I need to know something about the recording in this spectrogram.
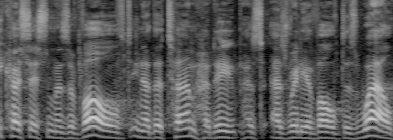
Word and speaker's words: Hadoop: especially about Hadoop, because he pronounces it completely differently from anyone else, and we've all been pronouncing it wrong. It's not Hadoop, it's Hadoop, but he's not too precious about that.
